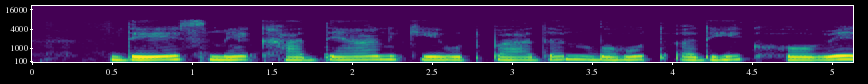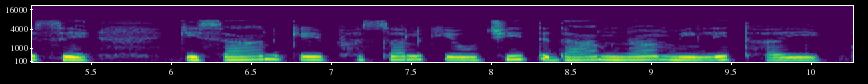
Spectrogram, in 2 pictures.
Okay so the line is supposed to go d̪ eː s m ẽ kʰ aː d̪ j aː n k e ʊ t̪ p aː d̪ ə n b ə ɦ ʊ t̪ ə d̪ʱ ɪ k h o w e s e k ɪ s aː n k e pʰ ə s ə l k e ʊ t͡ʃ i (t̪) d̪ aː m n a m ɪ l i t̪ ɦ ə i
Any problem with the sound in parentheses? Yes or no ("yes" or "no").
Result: no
